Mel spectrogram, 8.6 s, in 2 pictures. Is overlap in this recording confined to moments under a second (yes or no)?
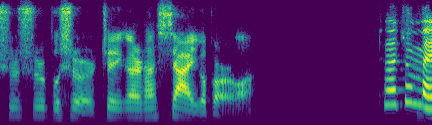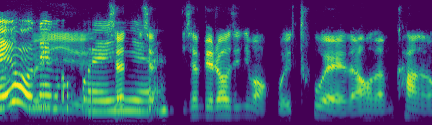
no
